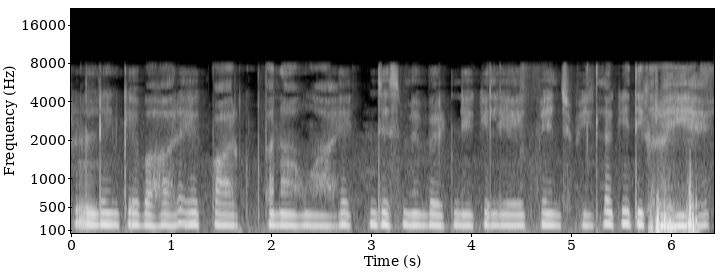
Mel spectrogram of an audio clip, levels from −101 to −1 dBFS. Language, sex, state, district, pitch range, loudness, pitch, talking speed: Hindi, female, Maharashtra, Solapur, 185-195 Hz, -20 LUFS, 190 Hz, 175 wpm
